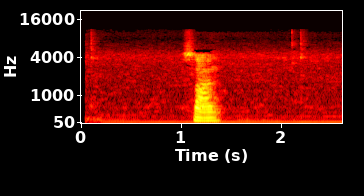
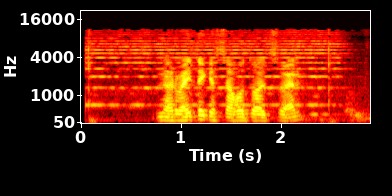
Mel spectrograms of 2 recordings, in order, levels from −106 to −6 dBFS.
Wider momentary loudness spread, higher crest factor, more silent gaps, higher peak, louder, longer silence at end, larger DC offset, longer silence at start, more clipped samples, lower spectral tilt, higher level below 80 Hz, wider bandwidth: first, 25 LU vs 12 LU; about the same, 26 dB vs 22 dB; neither; second, -10 dBFS vs -6 dBFS; second, -30 LUFS vs -27 LUFS; first, 1.25 s vs 0.1 s; neither; first, 1 s vs 0.05 s; neither; first, -5.5 dB/octave vs -2.5 dB/octave; first, -58 dBFS vs -68 dBFS; about the same, 11.5 kHz vs 11.5 kHz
